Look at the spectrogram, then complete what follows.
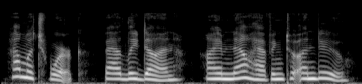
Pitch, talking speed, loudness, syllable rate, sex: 245 Hz, 180 wpm, -14 LUFS, 4.6 syllables/s, female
